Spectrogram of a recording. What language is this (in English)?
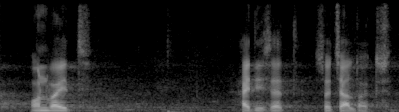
Estonian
